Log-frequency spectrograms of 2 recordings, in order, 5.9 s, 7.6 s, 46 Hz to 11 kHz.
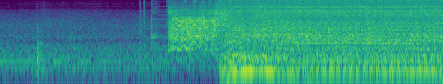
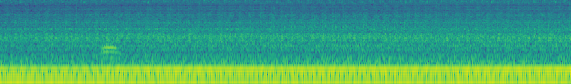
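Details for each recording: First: Dodge Charger 5.7 Hemi with coils swapped between cylinders 3 and 5; it cranks, catches and idles with an uneven stumble, misfire staying on cylinder five, a suspected mechanical fault. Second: 2012 Dodge Charger 5.7 Hemi after misfire repair, lifters pumped up: low steady idle with even rumble, no ticking left; normal healthy idle.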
